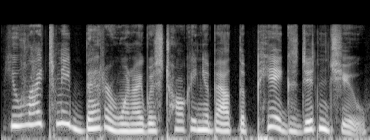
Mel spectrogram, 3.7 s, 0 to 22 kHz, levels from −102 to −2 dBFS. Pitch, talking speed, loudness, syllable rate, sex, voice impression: 220 Hz, 210 wpm, -16 LUFS, 4.7 syllables/s, female, feminine, slightly adult-like, tensed, clear, refreshing, slightly lively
